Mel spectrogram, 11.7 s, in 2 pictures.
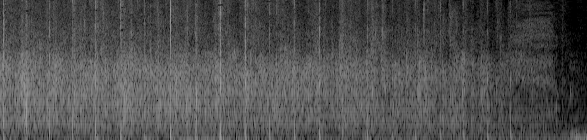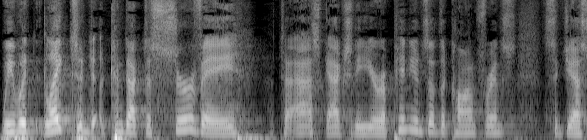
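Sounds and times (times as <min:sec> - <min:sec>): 
audience applause: 0:00.0 - 0:05.2
speech: 0:05.9 - 0:11.7.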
